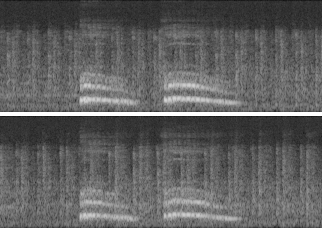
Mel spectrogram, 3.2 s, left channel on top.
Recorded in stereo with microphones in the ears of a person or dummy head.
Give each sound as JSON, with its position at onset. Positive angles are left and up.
{"t": 0.8, "sound": "a bird", "side_deg": 10, "distance_m": 1.2}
